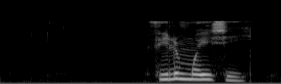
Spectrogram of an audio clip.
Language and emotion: Russian, neutral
